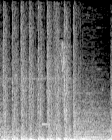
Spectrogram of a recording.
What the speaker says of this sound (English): the problem here with using the grapple hook is these sentry guns that will tear you to pieces really fast.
